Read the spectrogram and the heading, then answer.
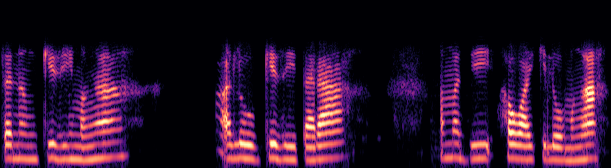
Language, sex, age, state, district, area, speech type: Manipuri, female, 30-45, Manipur, Kangpokpi, urban, conversation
